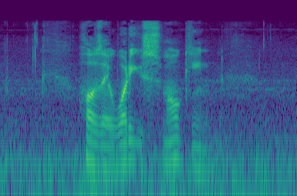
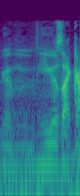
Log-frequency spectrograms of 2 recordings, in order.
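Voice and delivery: ordinary delivery

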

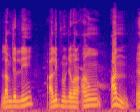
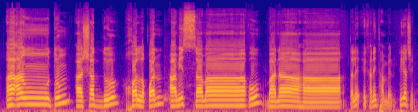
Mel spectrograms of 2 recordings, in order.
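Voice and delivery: higher, melodic drawn-out chant rising to the peak; Quran recitation; 5 semitones higher, 5 dB louder, much slower than usual. Acted. Teacher recites verse for students in tilawat style.

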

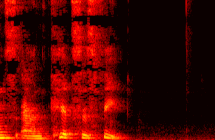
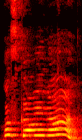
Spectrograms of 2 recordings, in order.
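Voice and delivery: alarmed question; 11 semitones higher than usual. Acted. Mama hears the fuss.

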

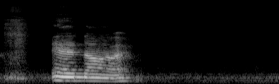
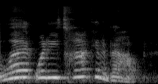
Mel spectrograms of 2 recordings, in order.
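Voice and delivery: retold disbelief; 8 semitones higher than usual. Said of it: "And I went".

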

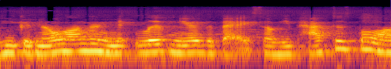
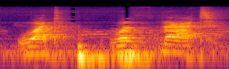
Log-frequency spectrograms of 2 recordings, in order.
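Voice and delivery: slow, drowsy grumble just woken; a lightly voiced grumpy creature waking; sleepy grumble; 2 semitones lower, slower than usual. A narrator's reading. Weedle jolted awake, grumbling at the noise. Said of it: "he grumbled".

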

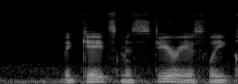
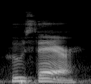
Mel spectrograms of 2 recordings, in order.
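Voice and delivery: high, louder call into the dark; nervous call; 5 semitones higher, 7 dB louder than usual. A narrator's reading. Henry calling into the misty dark, nervous. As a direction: call out uneasily, unsure who's there.

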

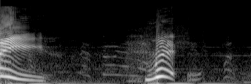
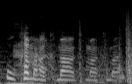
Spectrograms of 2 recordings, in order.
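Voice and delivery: urgent muttering; 9 semitones lower, 14 dB quieter, much faster than usual. Real, not acted. Muttering urgently during a struggle.

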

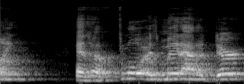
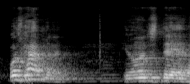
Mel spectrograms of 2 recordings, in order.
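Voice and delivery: normal talking voice

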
